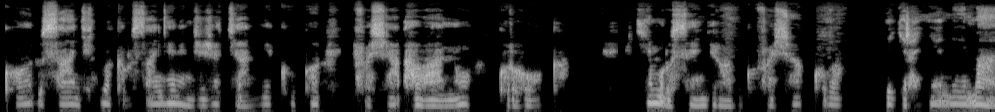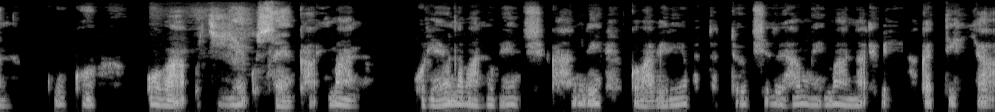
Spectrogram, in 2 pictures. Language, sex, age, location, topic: Kinyarwanda, male, 25-35, Musanze, government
